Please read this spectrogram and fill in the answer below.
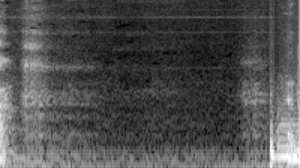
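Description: A man's voice trails off into a short breath out, followed by about a second of near silence before he starts speaking again near the end.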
